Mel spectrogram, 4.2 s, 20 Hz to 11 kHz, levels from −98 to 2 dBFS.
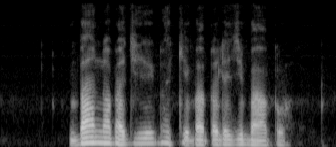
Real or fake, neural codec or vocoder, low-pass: fake; codec, 24 kHz, 6 kbps, HILCodec; 9.9 kHz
